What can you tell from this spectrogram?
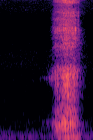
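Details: A single short, sharp, hissing sneeze after a brief intake of breath, from a woman who says she is cold and sitting under a blanket; she says the sneezes hurt.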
